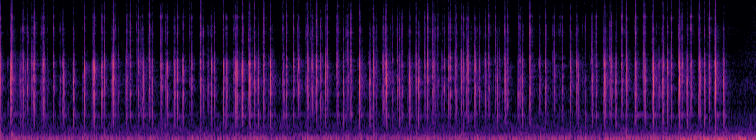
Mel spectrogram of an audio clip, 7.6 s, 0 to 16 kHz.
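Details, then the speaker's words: Phoenix45 keyboard, red aluminum case over brass weight, 2U backspace: fast, even typing with soft muted clacks and no hollow ping or rattle, ten times better than before. Normal typing sound. "That backspace sounds good. Yeah, that sounds 10 times better."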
